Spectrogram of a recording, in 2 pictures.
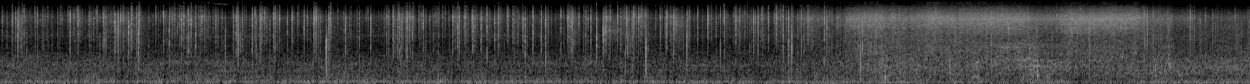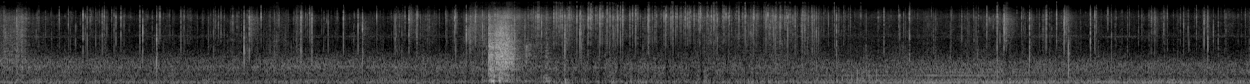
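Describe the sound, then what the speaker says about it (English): Wood bonfire burning at a campfire, steady close crackling and popping with a continuous rushing roar, sharp snaps scattered throughout and one louder crack midway, no speech. "So let's start a nice little bonfire and get this going."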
